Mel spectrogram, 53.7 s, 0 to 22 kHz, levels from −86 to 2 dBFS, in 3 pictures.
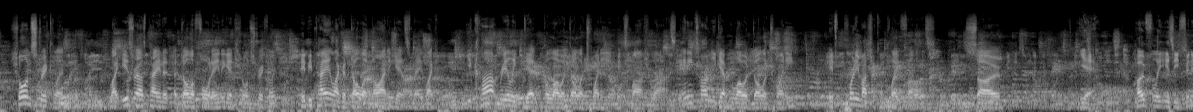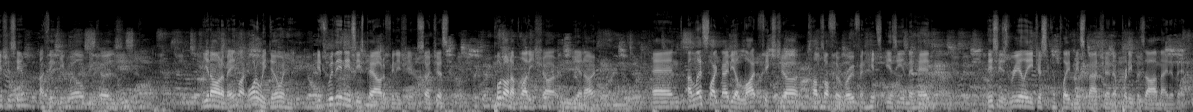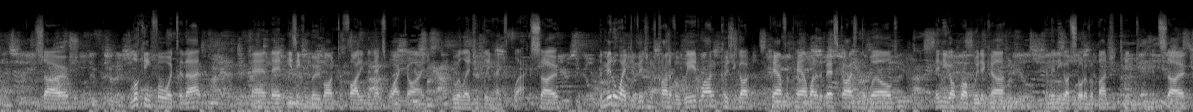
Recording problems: chatter from many people; loud; throughout; 5 dB below the speech

